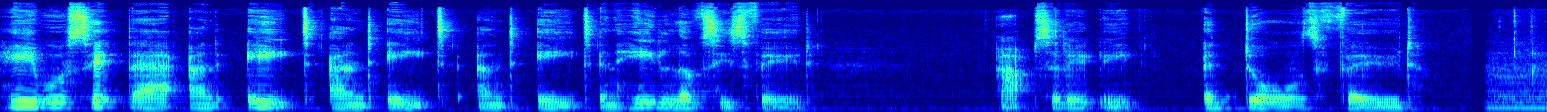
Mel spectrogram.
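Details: Adult male speaker; Normal speech.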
